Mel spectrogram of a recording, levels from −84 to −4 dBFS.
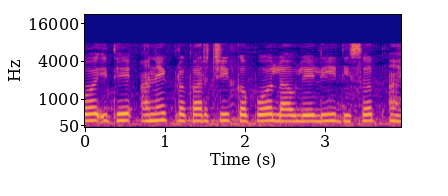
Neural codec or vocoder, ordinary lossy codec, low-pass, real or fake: codec, 16 kHz, 16 kbps, FreqCodec, larger model; none; none; fake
